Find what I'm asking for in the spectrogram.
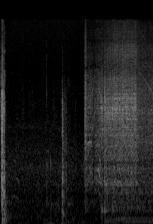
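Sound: car engine starting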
